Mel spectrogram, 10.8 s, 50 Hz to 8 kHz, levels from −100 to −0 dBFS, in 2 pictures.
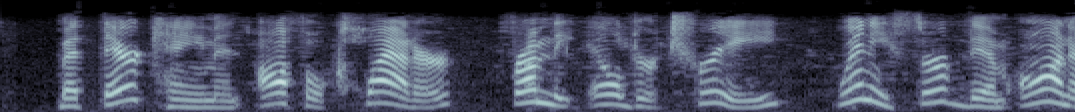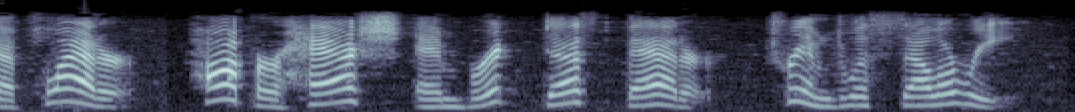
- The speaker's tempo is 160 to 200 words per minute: No, average, 145 wpm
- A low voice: No, very high, 260 Hz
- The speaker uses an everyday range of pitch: No, wide, 7.0 semitones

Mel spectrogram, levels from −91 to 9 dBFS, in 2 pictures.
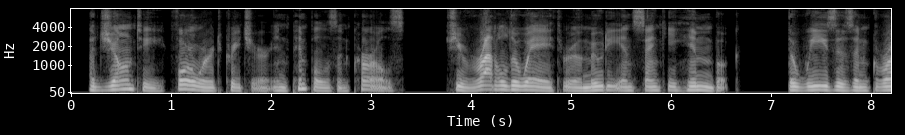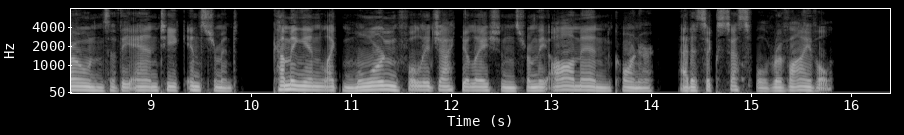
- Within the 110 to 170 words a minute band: Yes, average, 145 wpm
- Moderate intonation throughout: Yes, average, 3.1 semitones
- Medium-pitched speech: No, low, 115 Hz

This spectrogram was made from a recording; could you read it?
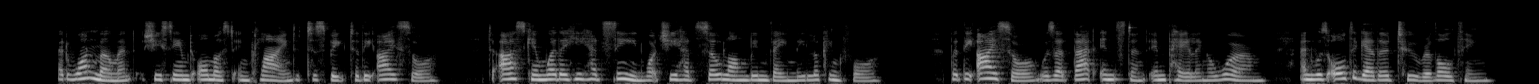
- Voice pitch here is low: No, high, 205 Hz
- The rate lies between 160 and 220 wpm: Yes, average, 170 wpm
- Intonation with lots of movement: No, average, 3.4 semitones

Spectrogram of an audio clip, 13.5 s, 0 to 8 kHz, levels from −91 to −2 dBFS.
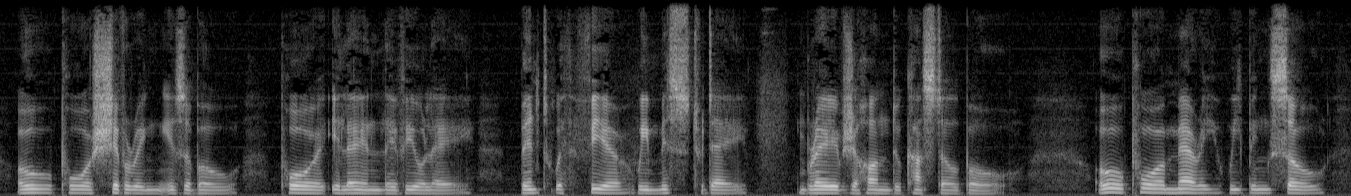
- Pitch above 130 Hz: Yes, medium, 140 Hz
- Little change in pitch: Yes, narrow, 1.7 semitones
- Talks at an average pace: No, slow, 110 wpm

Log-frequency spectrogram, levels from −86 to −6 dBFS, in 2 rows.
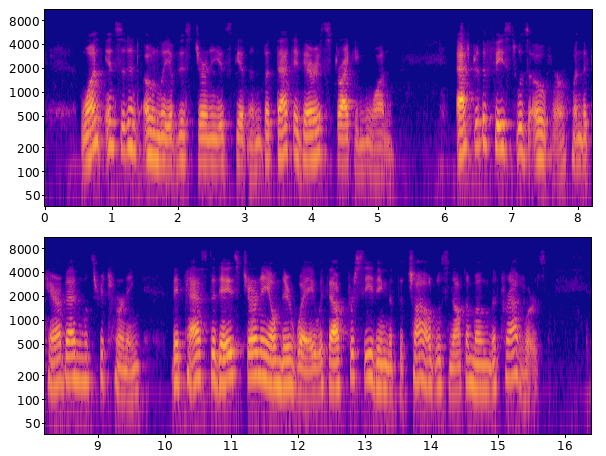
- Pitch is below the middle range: No, medium, 150 Hz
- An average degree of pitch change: No, wide, 5.7 semitones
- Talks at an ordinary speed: Yes, average, 155 wpm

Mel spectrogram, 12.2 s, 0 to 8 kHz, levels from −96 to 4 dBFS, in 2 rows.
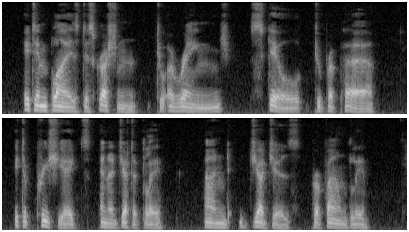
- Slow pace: Yes, slow, 70 wpm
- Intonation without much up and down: No, average, 4.1 semitones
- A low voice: Yes, very low, 90 Hz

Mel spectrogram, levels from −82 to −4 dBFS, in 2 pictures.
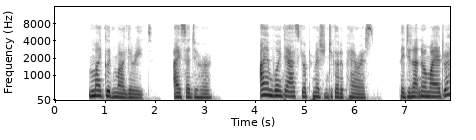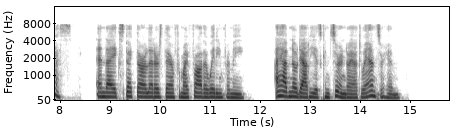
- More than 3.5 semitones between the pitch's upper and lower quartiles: No, average, 3.1 semitones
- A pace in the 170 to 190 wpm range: Yes, average, 180 wpm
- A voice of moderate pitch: Yes, medium, 155 Hz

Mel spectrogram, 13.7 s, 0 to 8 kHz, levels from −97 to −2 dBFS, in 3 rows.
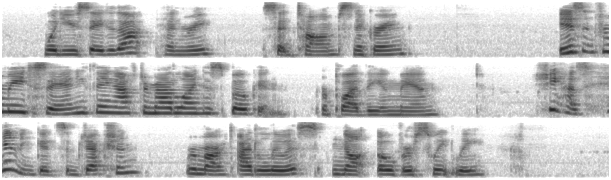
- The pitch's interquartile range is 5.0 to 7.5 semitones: Yes, wide, 5.4 semitones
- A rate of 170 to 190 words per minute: No, average, 160 wpm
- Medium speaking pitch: No, high, 225 Hz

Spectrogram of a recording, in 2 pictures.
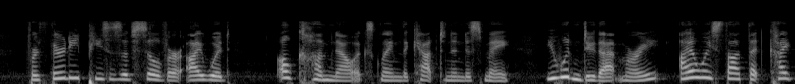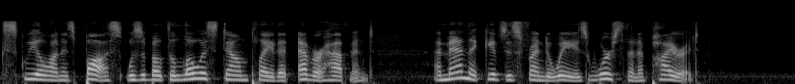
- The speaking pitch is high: Yes, high, 210 Hz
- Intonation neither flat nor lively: Yes, average, 4.5 semitones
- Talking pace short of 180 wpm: No, average, 190 wpm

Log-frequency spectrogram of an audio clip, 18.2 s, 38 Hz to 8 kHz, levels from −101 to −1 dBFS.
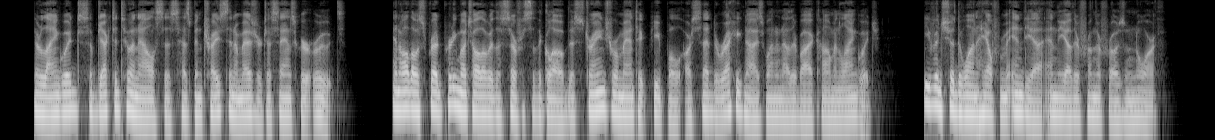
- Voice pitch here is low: Yes, very low, 95 Hz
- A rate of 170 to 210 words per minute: Yes, average, 180 wpm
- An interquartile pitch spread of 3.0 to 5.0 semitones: Yes, average, 3.5 semitones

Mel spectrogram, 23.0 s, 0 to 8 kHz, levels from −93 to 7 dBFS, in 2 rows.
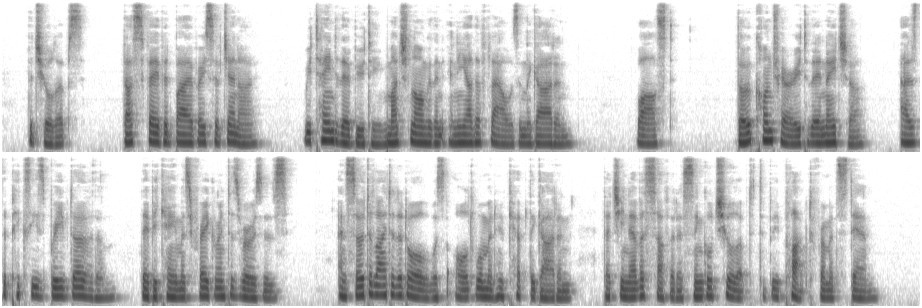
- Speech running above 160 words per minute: Yes, average, 170 wpm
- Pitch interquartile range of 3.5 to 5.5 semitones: No, average, 2.7 semitones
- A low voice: Yes, low, 120 Hz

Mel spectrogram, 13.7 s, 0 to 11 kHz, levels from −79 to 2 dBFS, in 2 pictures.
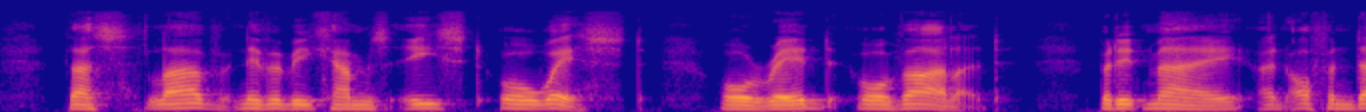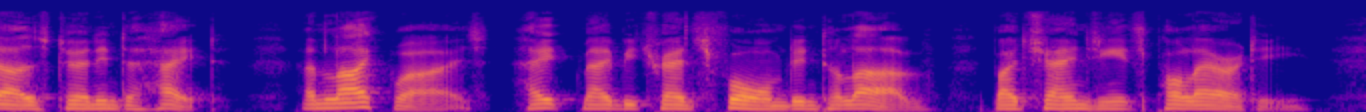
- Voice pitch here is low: Yes, low, 115 Hz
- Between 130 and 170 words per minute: Yes, average, 140 wpm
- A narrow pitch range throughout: Yes, narrow, 1.9 semitones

